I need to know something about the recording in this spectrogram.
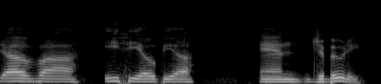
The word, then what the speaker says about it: Djibouti: Oh, it's on the southern tip of Saudi Arabia, just to the right of Ethiopia and Djibouti, which, fun fact, that's spelled with a D first.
